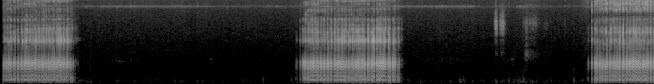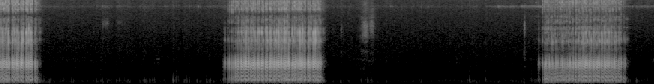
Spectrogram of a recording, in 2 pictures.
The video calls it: Pekingese snoring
